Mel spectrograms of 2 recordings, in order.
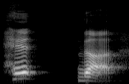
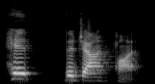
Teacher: So you don't really hear the T. This is called a flap T.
